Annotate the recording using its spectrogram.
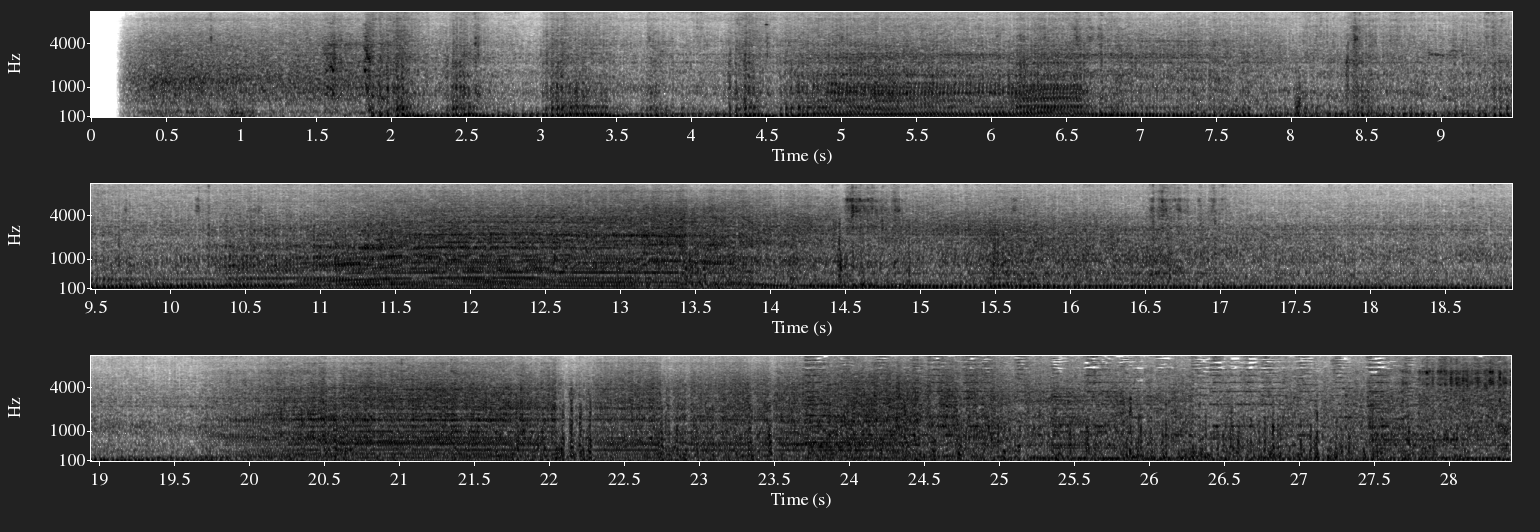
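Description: Yamaha Majesty S scooter's single-cylinder engine running as the scooter rides off, its note climbing as it accelerates and falling back as it eases off, more than once, with wind rushing on the bike-mounted microphone.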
